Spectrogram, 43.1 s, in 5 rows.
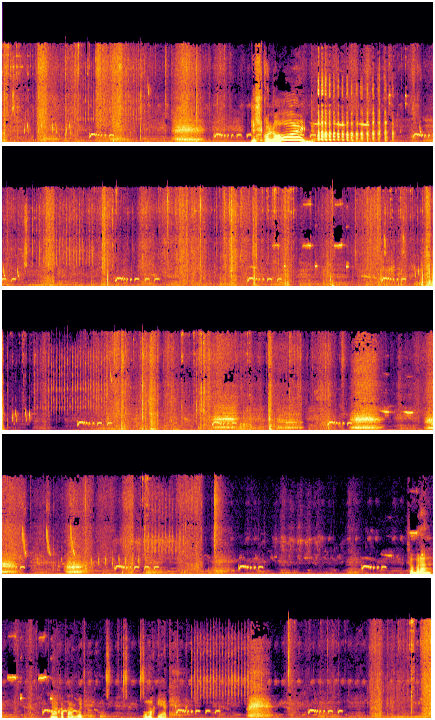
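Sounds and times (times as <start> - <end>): bird calling: 0.0 - 43.0.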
